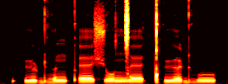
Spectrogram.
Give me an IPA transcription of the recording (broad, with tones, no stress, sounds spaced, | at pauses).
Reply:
ʔ ʉ˦ ɖʱ ə˦ ŋ pʼ ɛ˧ ʃ o˧ ŋ͡ǀ ɛ˨ ǃʰ ʉ˦ ə̯ ɖʱ u˦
